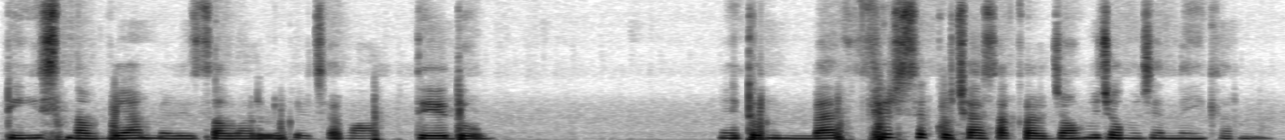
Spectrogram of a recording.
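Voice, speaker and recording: A woman's voice: mid-range voice, monotone, normal speed, dark tone, slightly rough, no echo. A woman voicing a possessive, volatile young woman who insists on answers in a storytime love drama. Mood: demanding.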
